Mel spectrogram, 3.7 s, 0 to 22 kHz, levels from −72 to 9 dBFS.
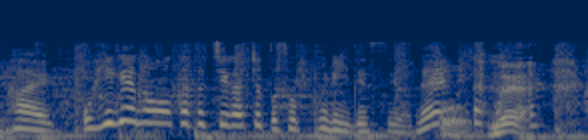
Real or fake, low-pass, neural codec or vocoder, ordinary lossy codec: fake; 7.2 kHz; codec, 16 kHz, 8 kbps, FreqCodec, larger model; none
